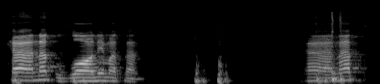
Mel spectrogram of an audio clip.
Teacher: ta makhrajnya ujung lidah di pangkal gigi seri atas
